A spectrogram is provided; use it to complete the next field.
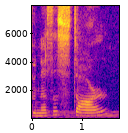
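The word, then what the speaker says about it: Vanessa Starrr: I am Vanessa.starrr with 3 R's, roll your R.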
